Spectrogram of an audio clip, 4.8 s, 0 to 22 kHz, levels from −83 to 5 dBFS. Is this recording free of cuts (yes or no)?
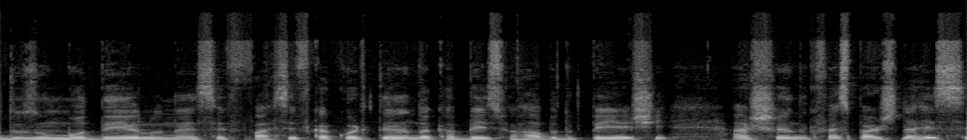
yes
